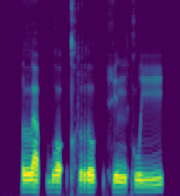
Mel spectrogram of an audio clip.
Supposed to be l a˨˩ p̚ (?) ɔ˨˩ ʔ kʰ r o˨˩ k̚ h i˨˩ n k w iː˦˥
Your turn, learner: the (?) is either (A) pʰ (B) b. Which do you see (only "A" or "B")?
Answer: B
